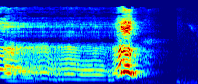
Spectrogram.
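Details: Luoluo, a pet Alaskan Malamute, reacting as its owner pretends to stew a puppy: a sustained, harmonic, talking howl held level for over a second, then a sharp upward yelp before falling silent.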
